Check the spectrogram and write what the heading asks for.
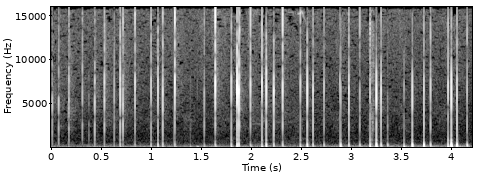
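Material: Plastic.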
